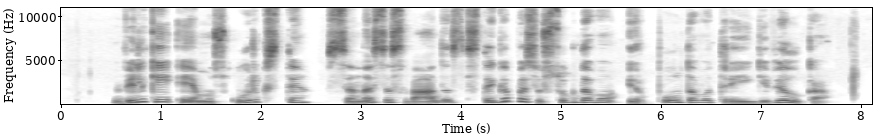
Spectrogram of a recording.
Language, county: Lithuanian, Vilnius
